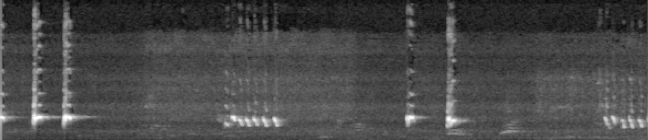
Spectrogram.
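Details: Female yellow-vented bulbul calling for a male, giving short sharp single notes and quick stuttering runs of five or six bright chirps, with quiet pauses between.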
